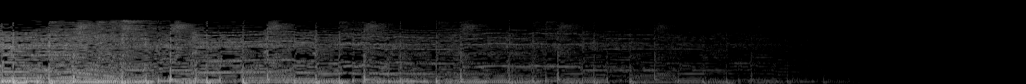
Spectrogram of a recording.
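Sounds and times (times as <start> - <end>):
slap bass: 0.0 - 8.2.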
